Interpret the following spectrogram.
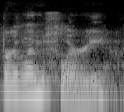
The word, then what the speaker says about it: BerLynn Fleury: My name is pronounced Berlin Flurry like like the city and like the hockey player.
